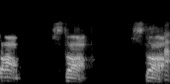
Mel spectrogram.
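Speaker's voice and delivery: shouting. Cutting off the other speaker during a heated argument: yelling. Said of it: "without you yelling at me".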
